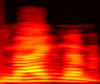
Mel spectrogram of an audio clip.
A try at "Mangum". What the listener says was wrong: Mangum. Yeah, the N is before the G.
